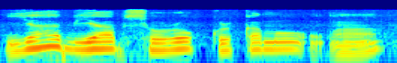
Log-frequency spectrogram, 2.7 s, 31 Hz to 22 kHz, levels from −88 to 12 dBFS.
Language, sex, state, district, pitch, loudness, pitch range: Garo, male, Meghalaya, South Garo Hills, 135 Hz, -18 LUFS, 125-140 Hz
